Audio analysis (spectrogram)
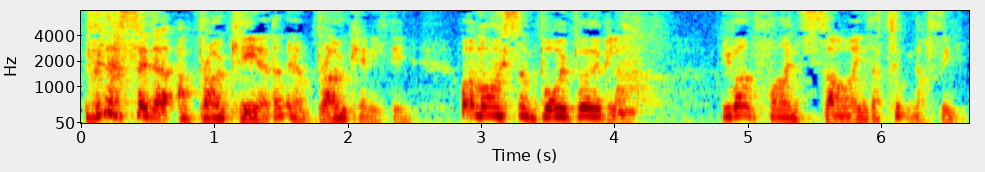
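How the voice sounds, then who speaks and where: An actor playing a boastful, jumpy small-time criminal who talks himself up in a radio thriller. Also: male voice, a little high, sing-song, normal speed, a little mellow, slight background noise. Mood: defensive, boastful. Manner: boastful, speaks of himself by name.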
